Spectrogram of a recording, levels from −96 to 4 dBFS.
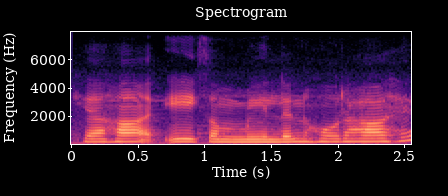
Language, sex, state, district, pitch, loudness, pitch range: Hindi, female, Bihar, Araria, 200 Hz, -16 LUFS, 190-210 Hz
